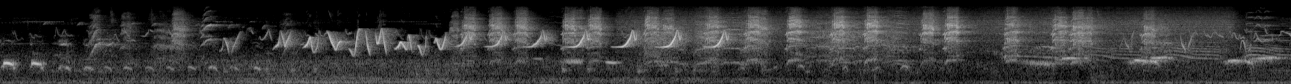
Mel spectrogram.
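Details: Rainbow lorikeets in Australia: a chattering mix of short chirps builds into dense, rasping screeches repeated rapidly, about two per second, with overlapping birds forming a noisy flock chorus.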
